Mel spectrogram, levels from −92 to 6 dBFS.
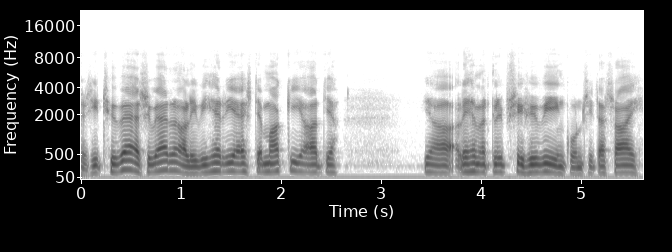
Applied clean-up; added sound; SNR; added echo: none; none; none; none.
